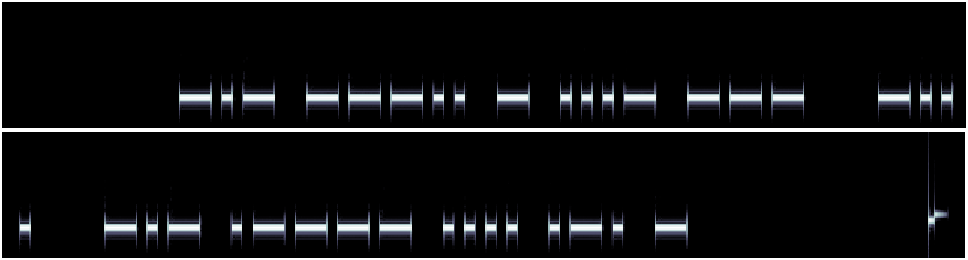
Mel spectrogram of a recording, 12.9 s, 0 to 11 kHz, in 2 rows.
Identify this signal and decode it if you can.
Morse code, heard as a keyed tone, about 17 wpm, 700 Hz. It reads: K8TVO DE K1HRT
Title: USA Callsign DE Callsign - 5 Characters - 17wpm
